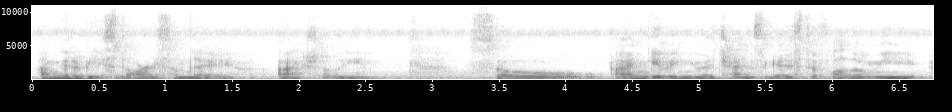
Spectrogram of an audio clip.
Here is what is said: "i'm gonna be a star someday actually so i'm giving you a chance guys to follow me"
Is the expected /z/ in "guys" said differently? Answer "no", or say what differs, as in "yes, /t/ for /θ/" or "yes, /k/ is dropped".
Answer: yes, /s/ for /z/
